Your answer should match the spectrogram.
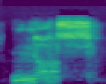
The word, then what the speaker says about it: Noc: Noc, N-O-C. So generally almost the same as a Russian, only we do not have this hook at the end. So we say noc.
